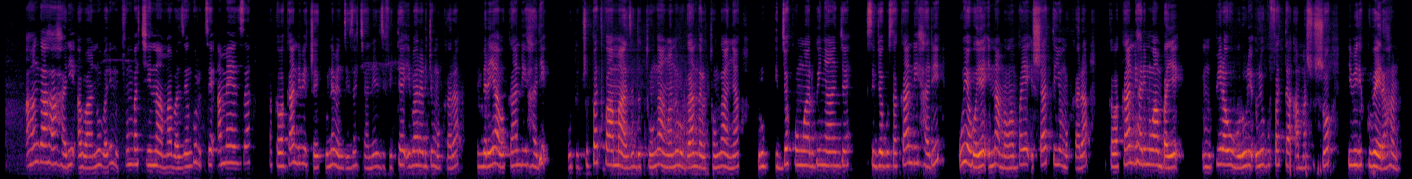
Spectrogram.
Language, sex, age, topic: Kinyarwanda, female, 18-24, government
